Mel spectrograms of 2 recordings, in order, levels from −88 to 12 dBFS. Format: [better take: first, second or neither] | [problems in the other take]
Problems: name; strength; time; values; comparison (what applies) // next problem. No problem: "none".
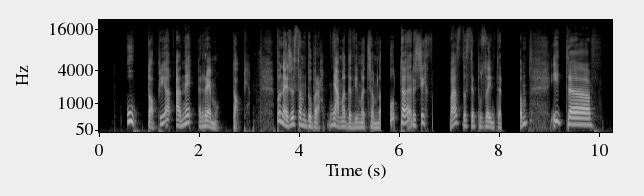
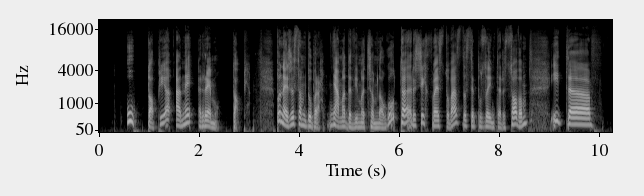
second | audio cutting out; at 5.5 s, at 6.5 s and at 8 s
